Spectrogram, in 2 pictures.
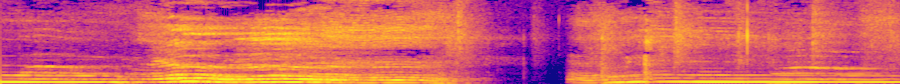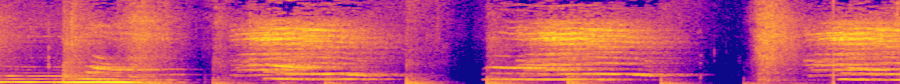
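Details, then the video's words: Pet dog howling indoors in reaction to animal noises: a sustained wavering howl, a second long steady note, then shorter broken tonal calls and clicks, with other animal noises mixed in. "Dog howling to animal noises"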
